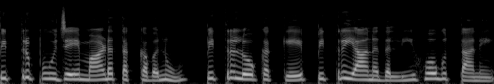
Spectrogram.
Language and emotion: Kannada, neutral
